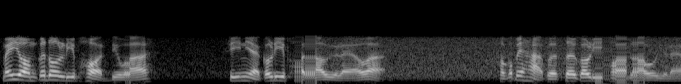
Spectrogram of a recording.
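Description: Packet loss with last packet repeated at 1.26 s, 2.96 to 3.16 s and 5.96 to 6.44 s: lost 20 ms packets are refilled by repeats, giving buzzy robotic stutters.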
